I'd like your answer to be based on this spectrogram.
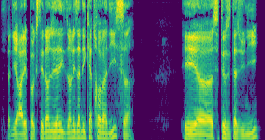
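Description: A man hosting a live radio quiz as a game show host, drawing out questions and tossing in quick asides. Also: mid-range voice, no echo, studio quality. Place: radio studio.

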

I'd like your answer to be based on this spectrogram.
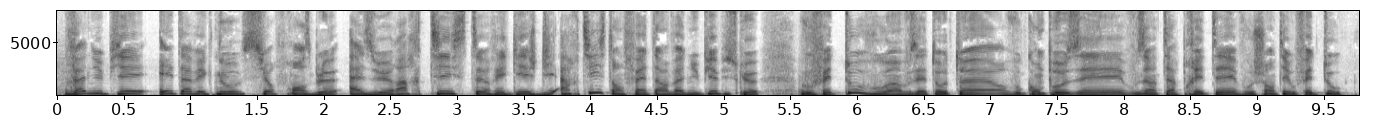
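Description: Male live radio presenter, raised pitch, improvised conversational delivery over soft music. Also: animated, normal speed. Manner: conversational, improvised, hesitant phrasing. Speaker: radio host.

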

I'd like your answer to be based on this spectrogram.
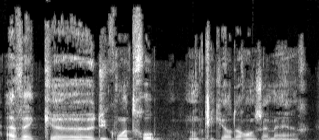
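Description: A man's voice: deep voice, a little slow, darkish tone, slightly rough. A man, a bartender, explaining a cocktail on a live radio show in a matter-of-fact way.

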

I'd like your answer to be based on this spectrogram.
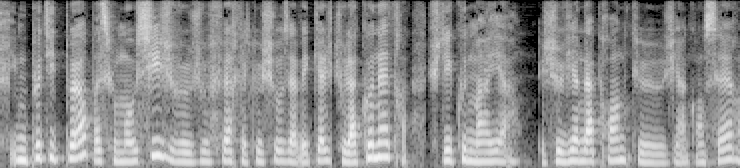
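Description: A woman's voice: on the low side, darkish tone. Woman, american accent, middle-aged, hesitant with many fillers, interview guest. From United States. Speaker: guest chef. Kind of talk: personal interview talk.

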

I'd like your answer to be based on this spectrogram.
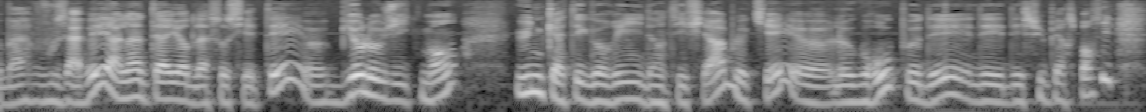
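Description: Gravelly, dark-voiced male guest. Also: mid-range voice. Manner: hesitant, searching for words. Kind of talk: radio discussion.

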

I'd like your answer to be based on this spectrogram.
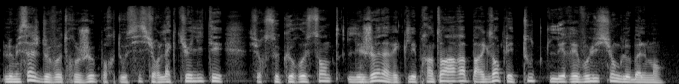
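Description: A man hosting a radio interview, asking questions in a measured, formal way from a studio. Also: mid-range voice, a little mellow, no room sound. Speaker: radio host.

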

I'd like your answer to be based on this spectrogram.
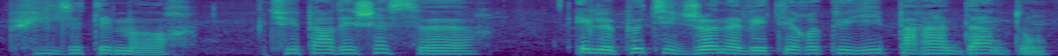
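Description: A woman storyteller reading a children's story aloud, with a gentle, wry narration and playful asides. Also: low-pitched, fairly even intonation, moderate pace.

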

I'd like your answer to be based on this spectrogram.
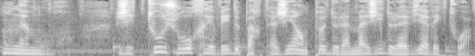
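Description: A woman's voice: sits low, moderate pace. Woman playing a tender, secretive mother. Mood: pleading. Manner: tender, hushed. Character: gentle, mysterious young mother. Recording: music playing underneath.

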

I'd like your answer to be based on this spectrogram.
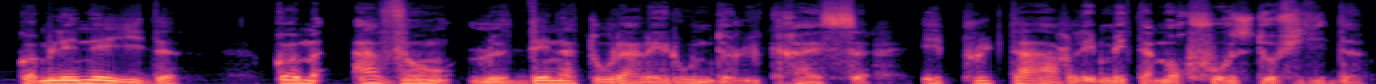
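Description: Slow, deeply husky male radio narrator. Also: dry recording, clean studio sound. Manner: measured, deliberate reading, tapping out verse rhythms in syllables. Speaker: radio host. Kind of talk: scripted radio essay narration.

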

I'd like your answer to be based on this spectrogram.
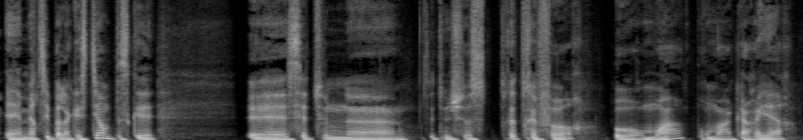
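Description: A man with a foreign, Argentine Spanish accent in French gives interview answers at a slow pace. He searches for words and builds halting, non-native sentences. The sound is dry, with little room around him. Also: mid-range voice, no room sound. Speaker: festival artistic director, tango teacher and dancer.

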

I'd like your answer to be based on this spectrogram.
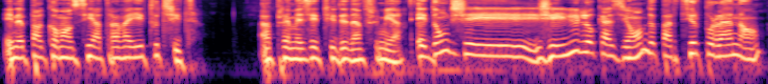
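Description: A Dutch-speaking woman in her sixties from Flemish Belgium chats as a radio interview guest in French, her second language, with a Flemish accent. She searches for words, using many fillers and pauses. Her voice is lowish and there is no echo.

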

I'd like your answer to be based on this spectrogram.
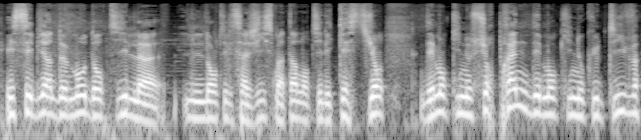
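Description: A man hosting a live call-in radio show from a studio, lively and jokey with his guest. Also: on the high side, normal speed, no echo, faint music behind. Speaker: radio host.

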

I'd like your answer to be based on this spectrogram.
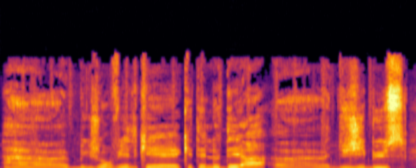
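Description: A man's voice: fairly high pitch, measured pace, darkish tone. A man chatting playfully as a DJ guest in a radio studio. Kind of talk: casual radio chat.

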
